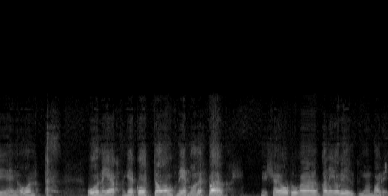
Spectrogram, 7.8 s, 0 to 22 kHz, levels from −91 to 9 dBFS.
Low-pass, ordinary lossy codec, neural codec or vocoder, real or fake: none; none; codec, 24 kHz, 0.9 kbps, WavTokenizer, medium music audio release; fake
